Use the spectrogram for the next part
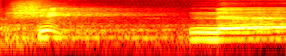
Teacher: Karena natijata ghalqil makhraj. Makhraj huruf hamzah ini ketika sukun tertutup dengan sempurna. Syi'na, jadi tidak boleh ada bunyi lagi syi'a, tidak, bersih.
